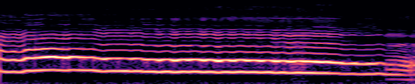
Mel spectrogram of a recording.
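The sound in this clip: A single long, drawn-out cat meow, loud and tonal, holding a steady pitch for about two seconds before dropping off at the end, heard alone.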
